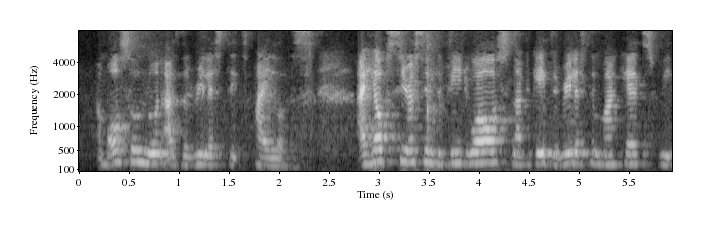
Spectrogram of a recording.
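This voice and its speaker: Her pitch sitting fairly high, a woman uses an ordinary speaking voice and ordinary pitch variation. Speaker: real estate consultant and trainer. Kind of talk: online training lecture.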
